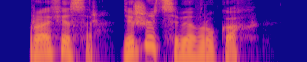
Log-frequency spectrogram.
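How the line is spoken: Curt, menacingly calm. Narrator (Russian): отрезал Кайрос, его голос прозвучал угрожающе спокойно

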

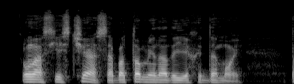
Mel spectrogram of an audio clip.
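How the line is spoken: Murmured against lips. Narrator (Russian): пробормотала она, не отрываясь от его губ

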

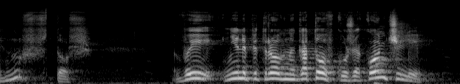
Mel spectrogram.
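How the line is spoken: Rude interruption. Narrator (Russian): грубо перебила ее тетка

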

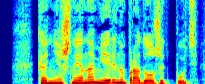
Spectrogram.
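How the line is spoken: Exclaiming. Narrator (Russian): воскликнула Хиллари

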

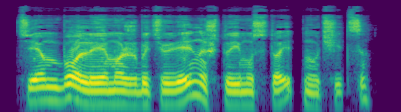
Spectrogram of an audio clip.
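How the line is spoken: Plain. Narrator (Russian): сказала Нэнси

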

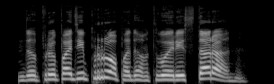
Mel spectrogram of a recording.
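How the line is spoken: Angry shout. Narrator (Russian): Разразившись гневной тирадой, он крикнул

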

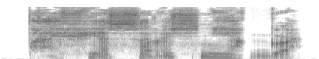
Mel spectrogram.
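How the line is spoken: Whispered. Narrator (Russian): Невилл шепотом произнес

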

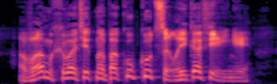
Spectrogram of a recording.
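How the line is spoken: Laughing. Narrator (Russian): рассмеялся менеджер

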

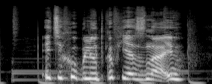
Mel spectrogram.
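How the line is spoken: Tearful woman. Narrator (Russian): продолжала блондинка сквозь слезы

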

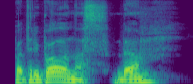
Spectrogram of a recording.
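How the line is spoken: Sad wry chuckle. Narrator (Russian): Грустно усмехнувшись

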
